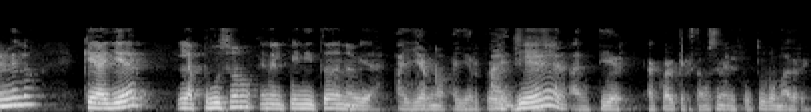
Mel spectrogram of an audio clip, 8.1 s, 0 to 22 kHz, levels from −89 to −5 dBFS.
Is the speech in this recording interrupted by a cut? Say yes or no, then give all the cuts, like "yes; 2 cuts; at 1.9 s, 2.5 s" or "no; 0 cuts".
no; 0 cuts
